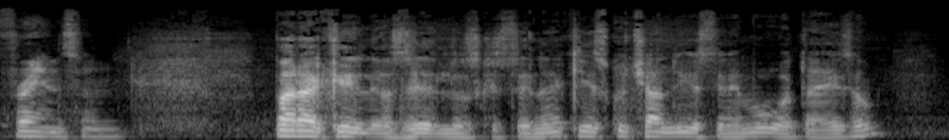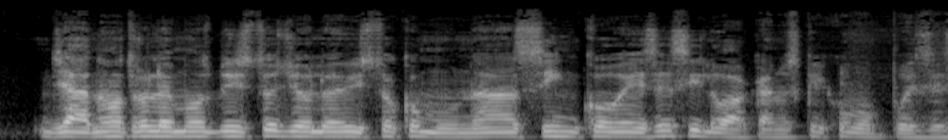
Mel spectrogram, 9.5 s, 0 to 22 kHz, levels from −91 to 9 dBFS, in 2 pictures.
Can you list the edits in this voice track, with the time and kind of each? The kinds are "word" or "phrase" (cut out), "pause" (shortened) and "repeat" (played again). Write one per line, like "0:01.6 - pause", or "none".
none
